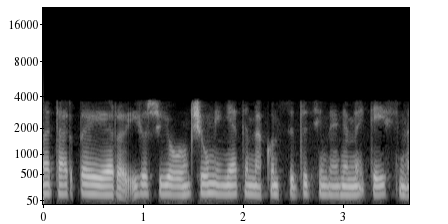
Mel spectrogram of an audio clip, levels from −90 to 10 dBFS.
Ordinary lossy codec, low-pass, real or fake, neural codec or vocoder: AAC, 32 kbps; 3.6 kHz; fake; codec, 16 kHz, about 1 kbps, DyCAST, with the encoder's durations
